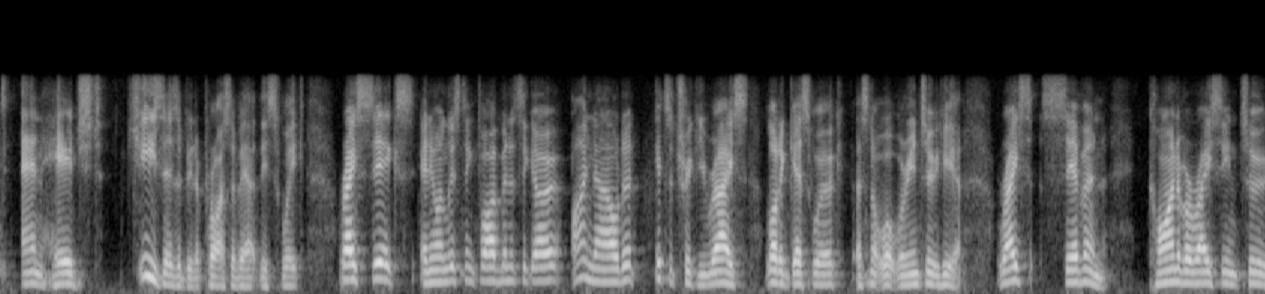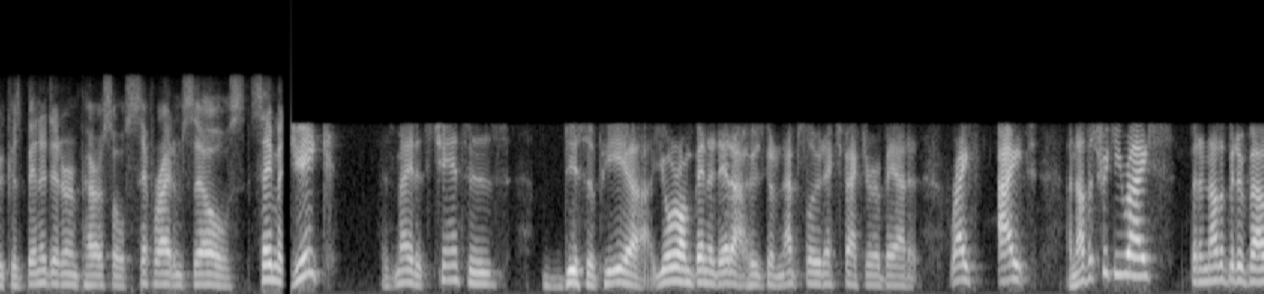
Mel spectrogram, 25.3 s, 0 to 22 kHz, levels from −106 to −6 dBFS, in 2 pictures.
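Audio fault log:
15.46–15.56 s, handover gap: speech cuts to silence for 100 ms while the call switches networks and no frames arrive, so that stretch of speech is lost.
15.56 s to end, fallback to narrowband: all content above 4 kHz disappears, leaving duller, rougher speech. The lighter wideband coding before this point suggests a drop from HD Voice to narrowband AMR near 12.2 kbit/s.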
